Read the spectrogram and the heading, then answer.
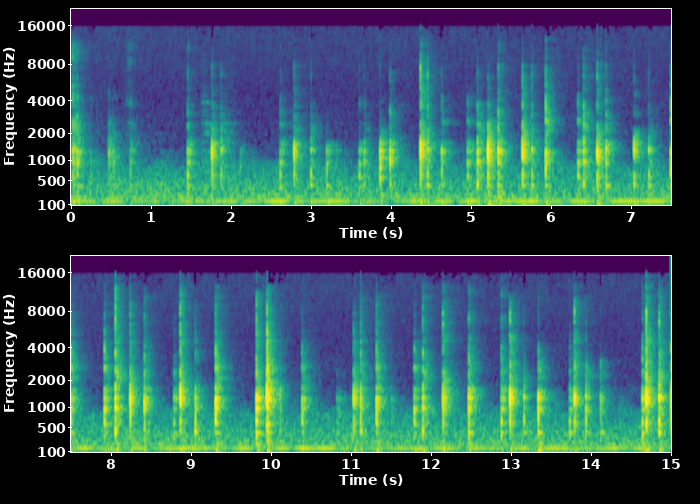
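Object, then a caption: Plastic container lid. Fingernails on one hand tap a flat blue plastic container lid resting on a table, making dozens of quick, short clicks in an uneven rhythm. Each tap is dry and brief with a light plastic tone, over a faint steady low hum.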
